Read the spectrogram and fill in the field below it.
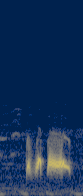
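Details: Single 'thúc' phrase from a decoy spotted dove used in trapping: two short coos then a long, steady, throaty coo, clean and close.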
